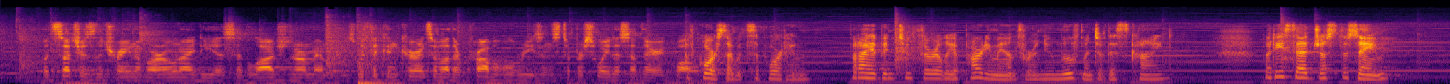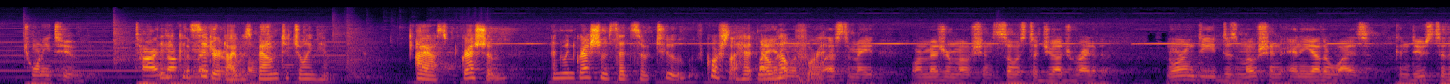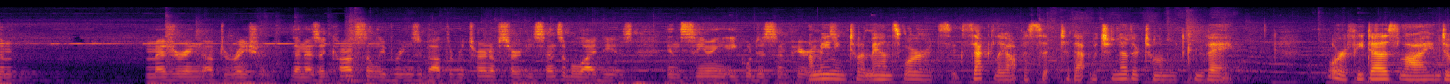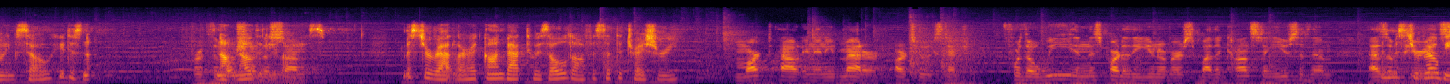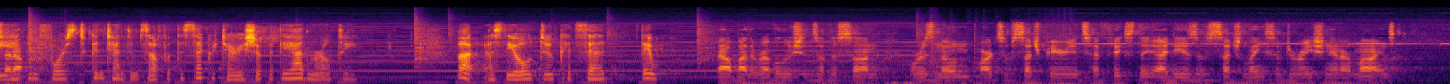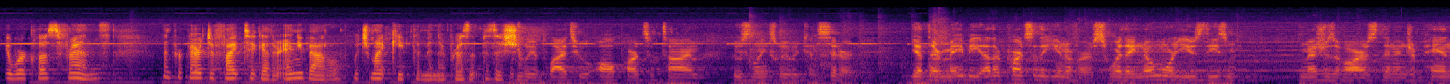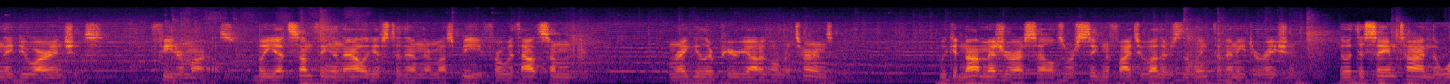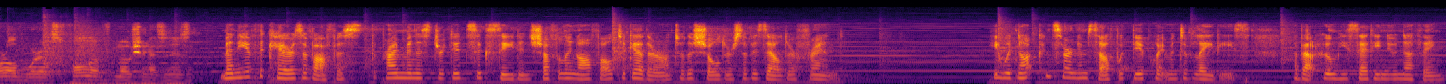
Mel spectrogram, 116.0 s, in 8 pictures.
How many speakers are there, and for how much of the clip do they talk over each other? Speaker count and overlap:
two, about 5%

